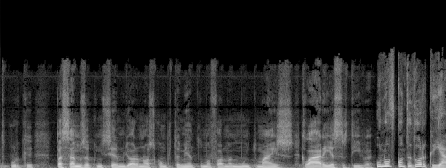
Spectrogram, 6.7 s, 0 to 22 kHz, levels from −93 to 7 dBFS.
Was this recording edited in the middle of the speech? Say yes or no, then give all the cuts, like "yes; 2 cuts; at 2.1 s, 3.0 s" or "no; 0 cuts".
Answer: no; 0 cuts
